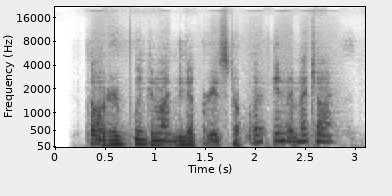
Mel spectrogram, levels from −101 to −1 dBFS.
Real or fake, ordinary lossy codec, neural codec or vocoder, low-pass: fake; none; codec, 44.1 kHz, 0.9 kbps, DAC; none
